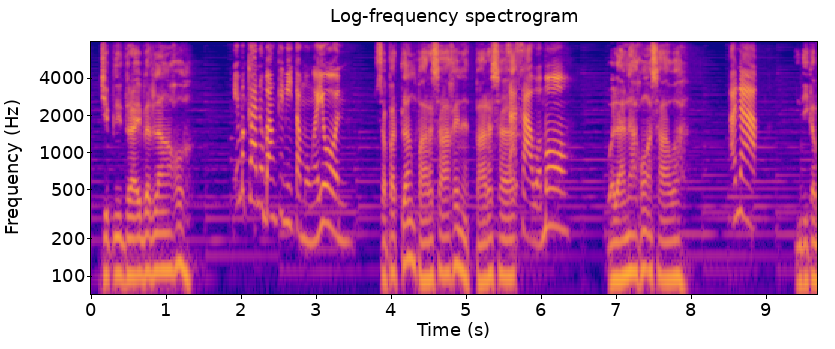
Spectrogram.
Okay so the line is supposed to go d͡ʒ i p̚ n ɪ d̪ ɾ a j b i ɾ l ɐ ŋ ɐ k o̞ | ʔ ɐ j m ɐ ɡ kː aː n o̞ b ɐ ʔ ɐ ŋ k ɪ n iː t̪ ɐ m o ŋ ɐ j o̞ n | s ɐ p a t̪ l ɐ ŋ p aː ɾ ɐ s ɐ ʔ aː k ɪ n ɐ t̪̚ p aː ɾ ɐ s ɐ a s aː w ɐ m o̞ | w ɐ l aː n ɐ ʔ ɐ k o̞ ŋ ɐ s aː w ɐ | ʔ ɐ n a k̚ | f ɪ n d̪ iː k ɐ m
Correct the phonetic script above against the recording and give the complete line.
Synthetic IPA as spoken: d͡ʒ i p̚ n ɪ d̪ ɾ a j b ɛ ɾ l ɐ ŋ ɐ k o̞ | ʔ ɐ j m ɐ ɡ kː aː n o̞ b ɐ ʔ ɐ ŋ k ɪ n iː t̪ ɐ m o ŋ ɐ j o̞ n | s ɐ p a t̪ l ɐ ŋ p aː ɾ ɐ s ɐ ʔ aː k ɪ n ɐ t̪̚ p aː ɾ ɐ s ɐ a s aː w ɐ m o̞ | w ɐ l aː n ɐ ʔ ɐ k o̞ ŋ ɐ s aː w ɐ | ʔ ɐ n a k̚ | h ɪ n d̪ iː k ɐ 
